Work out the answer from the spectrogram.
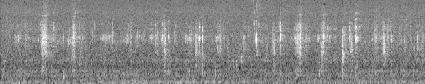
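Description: A person chewing a mouthful of Burger King Impossible Whopper close to the microphone: faint mouth smacks and clicks at irregular intervals.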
